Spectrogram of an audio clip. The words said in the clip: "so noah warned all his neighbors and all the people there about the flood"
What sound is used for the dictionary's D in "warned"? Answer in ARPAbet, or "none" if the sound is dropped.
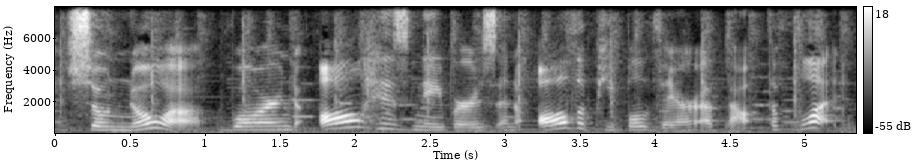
D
